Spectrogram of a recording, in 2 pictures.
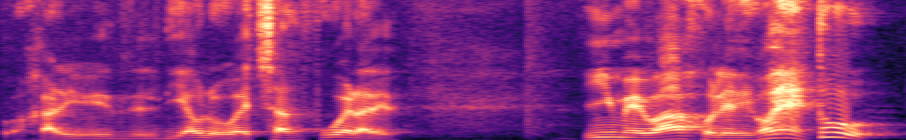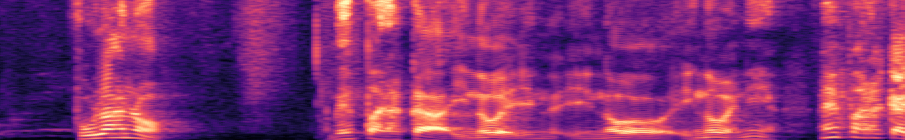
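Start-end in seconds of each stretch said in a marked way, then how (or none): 3.9-6.8 high-pitched mock hail to someone; imitated calling out. Retells calling out to a man. 8.6-9.0 high-pitched re-enacted summons; imitated insistent call. Retells calling after fleeing man.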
